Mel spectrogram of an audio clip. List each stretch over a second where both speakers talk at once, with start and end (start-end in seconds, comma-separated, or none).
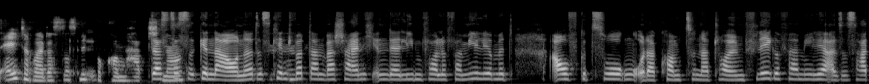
none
